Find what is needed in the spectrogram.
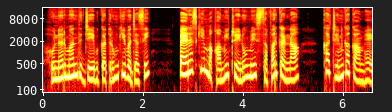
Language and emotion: Urdu, fearful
